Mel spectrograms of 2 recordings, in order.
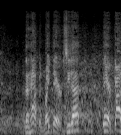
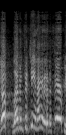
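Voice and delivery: lightly voiced wife, higher; a breezy hint of the wife; mock-casual wife; wife leaving; 10 semitones higher, 4 dB louder, much faster than usual.

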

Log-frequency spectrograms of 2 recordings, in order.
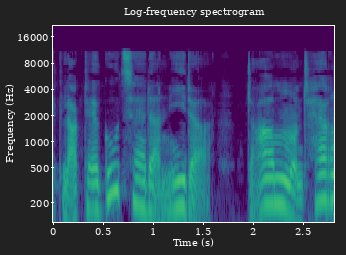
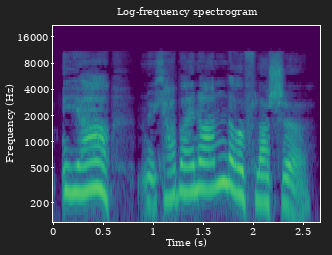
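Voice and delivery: louder, higher triumphant announcement; exclaiming; 5 semitones higher, 6 dB louder than usual. A narrator's reading. Michael to his wife on coming home, exclaiming. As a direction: cry out the good news. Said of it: "rief er aus".

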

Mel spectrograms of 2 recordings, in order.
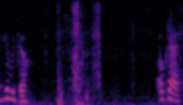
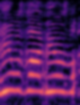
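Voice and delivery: excited shout; 9 semitones higher, 9 dB louder than usual. Real, not acted. Excited record reveal.

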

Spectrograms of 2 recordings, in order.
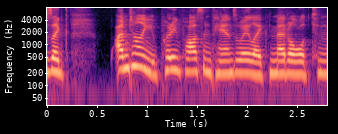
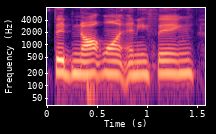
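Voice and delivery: usual speaking voice

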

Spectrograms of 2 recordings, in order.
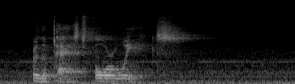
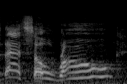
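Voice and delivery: high, drawn-out "so wrong"; paraphrased rebuke; 10 semitones higher, much slower than usual. Retold or imitated. Preacher voicing Paul's reply to the congregation, drawn-out rebuke. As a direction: draw out the verdict, pitched way up. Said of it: "Paul says".

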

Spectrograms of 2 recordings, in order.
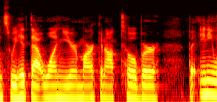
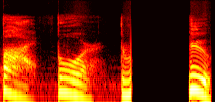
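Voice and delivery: countdown; 3 semitones higher, 6 dB louder, much slower than usual. Real, not acted. Countdown to start the vlog.

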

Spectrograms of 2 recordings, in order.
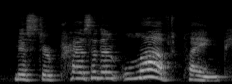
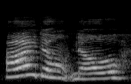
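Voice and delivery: sighing; 2 semitones higher, 7 dB louder than usual. Acted. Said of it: "Mister President sighed".

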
